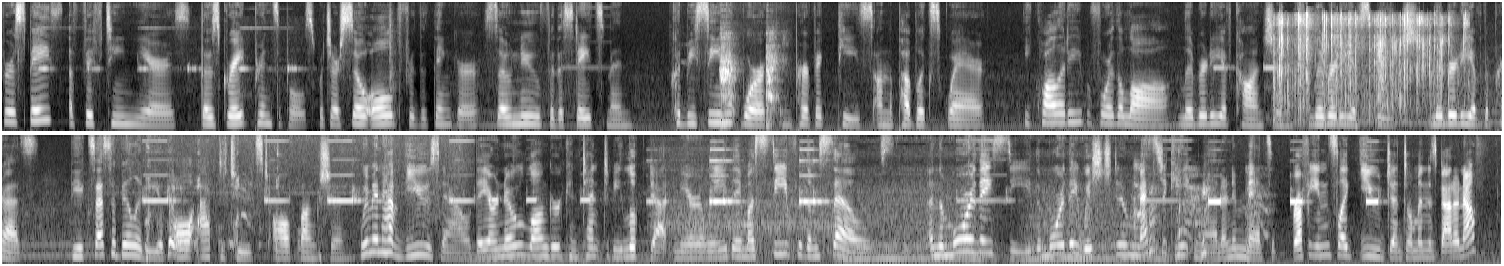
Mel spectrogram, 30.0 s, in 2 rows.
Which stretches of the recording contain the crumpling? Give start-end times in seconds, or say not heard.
12.7-14.7.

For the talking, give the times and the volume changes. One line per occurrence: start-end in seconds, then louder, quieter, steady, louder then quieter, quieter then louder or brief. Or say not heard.
0.0-29.8 steady.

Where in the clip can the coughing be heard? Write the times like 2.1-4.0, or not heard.
6.7-7.8, 16.4-18.4, 26.3-27.7.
